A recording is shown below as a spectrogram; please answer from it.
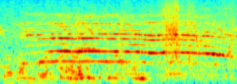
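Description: A drawn-out animal cry: one long, steady, high-pitched call lasting nearly two seconds and dropping slightly at its end, with a low voice-like sound under its first half.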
